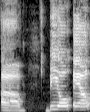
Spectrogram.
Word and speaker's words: bolillo: And this is called, I don't know if the right pronunciation is bolo or bolio. It's Bolillo.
